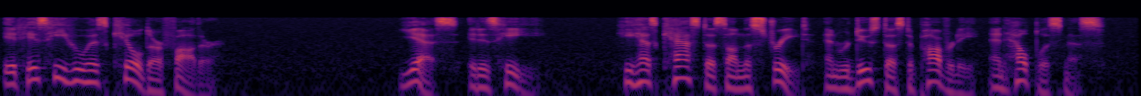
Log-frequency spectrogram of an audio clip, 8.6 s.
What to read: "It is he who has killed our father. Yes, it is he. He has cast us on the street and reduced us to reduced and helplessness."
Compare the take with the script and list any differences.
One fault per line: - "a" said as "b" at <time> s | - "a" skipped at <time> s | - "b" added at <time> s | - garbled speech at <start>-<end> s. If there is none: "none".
- "reduced" said as "poverty" at 6.9 s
